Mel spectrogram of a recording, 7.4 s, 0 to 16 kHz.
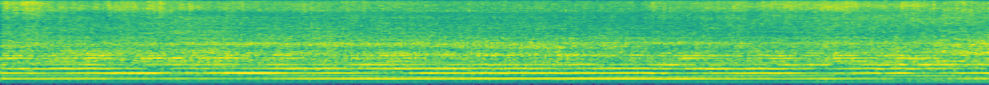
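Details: Troy Bilt TB110 mower, Briggs & Stratton single-cylinder, sat a few months then quit, fixed: holds a steady, even drone with no misses, surging or knocks; running normally.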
